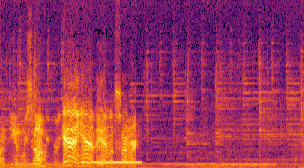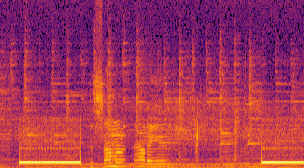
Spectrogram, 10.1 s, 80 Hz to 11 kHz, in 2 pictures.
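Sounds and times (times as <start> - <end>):
speech: 0.0 - 2.5, 6.6 - 8.1
faint phone line hum: 1.4 - 2.4, 5.4 - 6.4, 9.4 - 10.1
telephone ringback tone: 1.4 - 2.4, 5.4 - 6.4, 9.4 - 10.1.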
